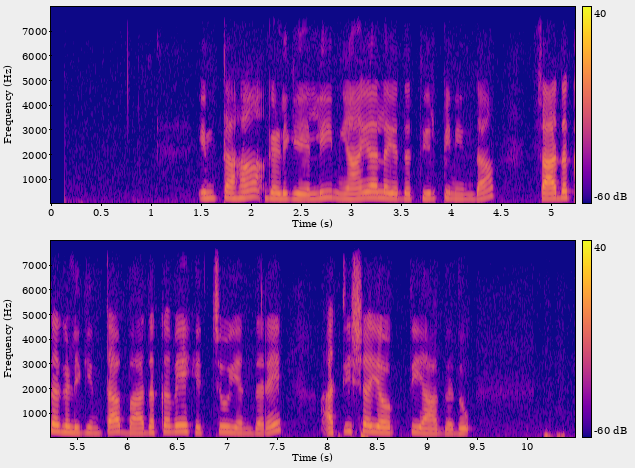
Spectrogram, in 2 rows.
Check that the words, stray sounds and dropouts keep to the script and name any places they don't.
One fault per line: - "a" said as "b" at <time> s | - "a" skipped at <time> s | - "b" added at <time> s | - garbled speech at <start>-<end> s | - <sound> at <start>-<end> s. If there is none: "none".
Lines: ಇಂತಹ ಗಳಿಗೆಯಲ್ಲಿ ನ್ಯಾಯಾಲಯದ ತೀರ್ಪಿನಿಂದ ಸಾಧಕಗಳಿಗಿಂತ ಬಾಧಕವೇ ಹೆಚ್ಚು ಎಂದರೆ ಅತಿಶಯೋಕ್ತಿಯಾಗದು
none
